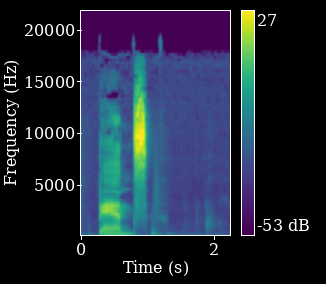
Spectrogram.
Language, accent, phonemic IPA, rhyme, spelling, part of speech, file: English, US, /bændz/, -ændz, bands, noun / verb, En-us-bands.ogg
- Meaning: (noun) plural of band; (verb) third-person singular simple present indicative of band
